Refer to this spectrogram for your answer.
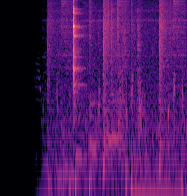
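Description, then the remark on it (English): A pour of Perrier sparkling water into a glass: a sharp clink of glass, then a steady gurgling stream with crackling, hissing bubbles that continues for a few seconds. “Did I get you in the mood for Perrier? Yeah. You should have pour against the wall of the glass.”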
